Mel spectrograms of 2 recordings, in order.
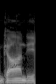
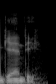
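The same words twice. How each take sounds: First: Gandhi with an "ah" in the first syllable; broad A in Gandhi. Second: Gandhi with the flat vowel of "candy"; American A in Gandhi. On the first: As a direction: say Gandhi as "GAHN-dee". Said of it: "revert back and forth between Gandhi and Gandhi". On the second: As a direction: say Gandhi as "GAN-dee". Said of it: "Americans would definitely be like". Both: Shown as a demonstration.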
